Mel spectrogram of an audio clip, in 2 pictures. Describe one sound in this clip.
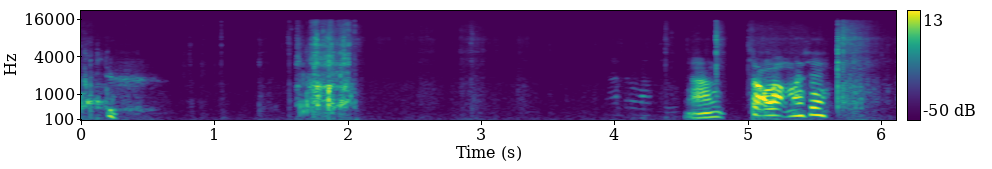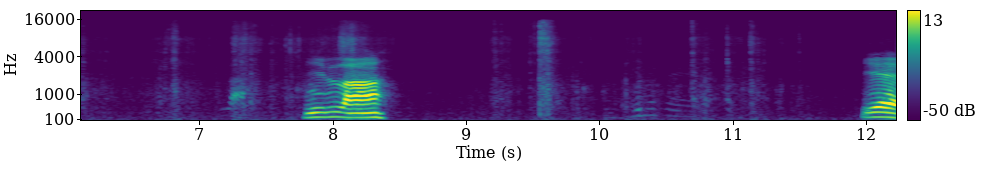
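Dry branches rustle and snap.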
